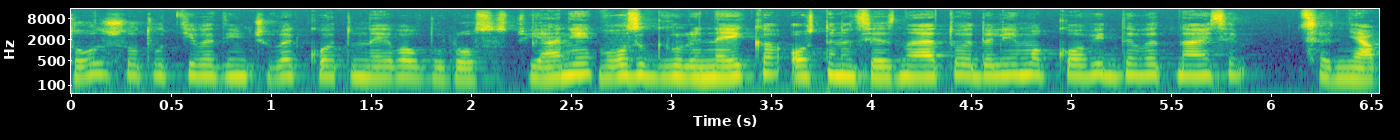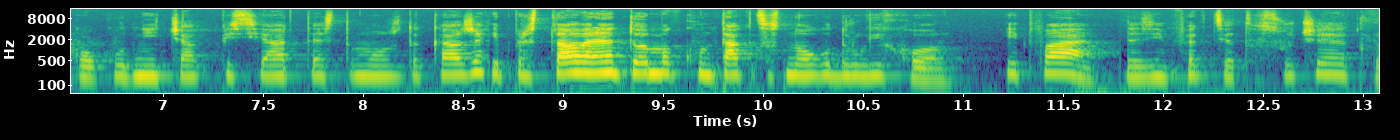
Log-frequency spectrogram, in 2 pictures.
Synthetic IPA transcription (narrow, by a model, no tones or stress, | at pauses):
t̪ɔzɐʃt̪ɔt̪oːt̪ivəɛd̪int͡ʃovɛkːɔjt̪ʊnɛɛvəvd̪obɾɔsə̥st̪ojanʲiɛvɔziɡolinɛjkəʔɔʃt̪ɛnɛsɛznaɛt̪ɔɛd̪ɐliiməkɔvid̪ːɛvɛt̪najsɛ | slɛt̪nʲakolˠkʊd̪nit͡ʃak̚pisiaɾt̪ɛst̪əmɔʒɛd̪ɐkaʒɛipɾɛst̪ovavɾɛmɛt̪ɔjiməkont̪akt̪səsmnɔɡʊd̪ɾuɡʲixɔɾə | it̪ovaɛd̪ɛzinfɛk̚t̪sijət̪ə̥slˠut͡ʃəjk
